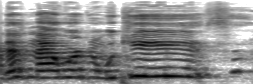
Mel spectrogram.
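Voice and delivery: high, incredulous mimicry; mock bewilderment. New York questioning Amber about geriatric work, high mock bewilderment. Retelling New York's confused reaction.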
